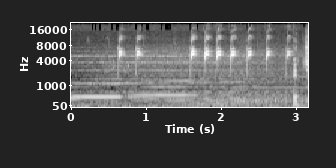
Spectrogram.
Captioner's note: loud chirping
